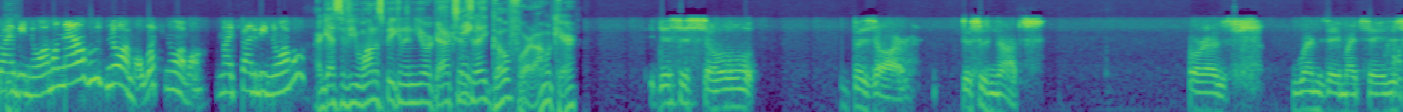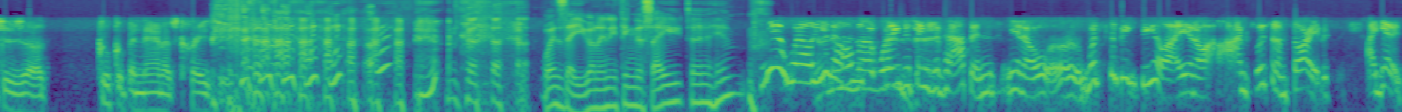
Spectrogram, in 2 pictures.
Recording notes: Set up his friend's wife in this Phone Prank.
